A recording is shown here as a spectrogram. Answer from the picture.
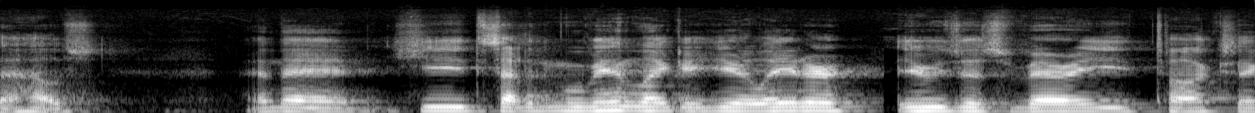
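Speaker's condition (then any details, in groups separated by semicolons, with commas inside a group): Cerebral palsy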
